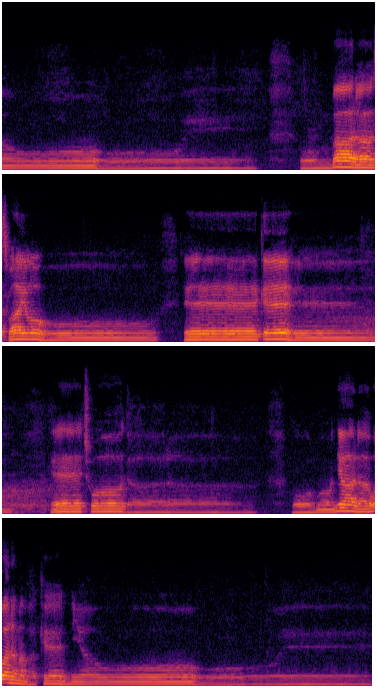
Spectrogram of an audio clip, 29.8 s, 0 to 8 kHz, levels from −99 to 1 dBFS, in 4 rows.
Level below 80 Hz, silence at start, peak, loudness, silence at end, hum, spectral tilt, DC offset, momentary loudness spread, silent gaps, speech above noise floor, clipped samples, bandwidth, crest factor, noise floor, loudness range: -58 dBFS; 0 s; -12 dBFS; -31 LUFS; 0 s; none; -5.5 dB/octave; under 0.1%; 21 LU; none; 41 dB; under 0.1%; 6.6 kHz; 20 dB; -67 dBFS; 18 LU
